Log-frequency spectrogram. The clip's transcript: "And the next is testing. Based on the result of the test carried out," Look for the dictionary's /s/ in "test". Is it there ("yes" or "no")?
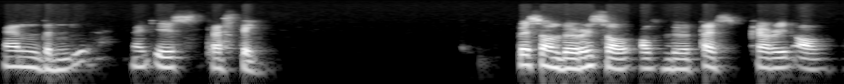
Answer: yes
